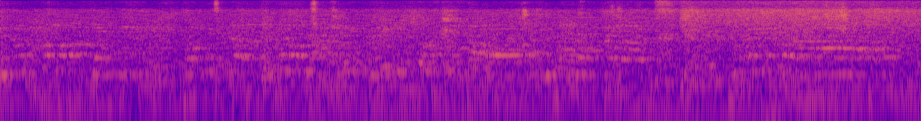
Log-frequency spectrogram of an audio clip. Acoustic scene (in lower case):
cafe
